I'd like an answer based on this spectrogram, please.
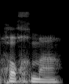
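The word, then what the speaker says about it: חָכְמָה: an o sound, so you'll encounter something called the qametz hatuf in some readings of biblical Hebrew, where this closed unaccented syllable of a qametz makes an o sound. So a word like wisdom, chokhmah, is written with a qametz in the front.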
